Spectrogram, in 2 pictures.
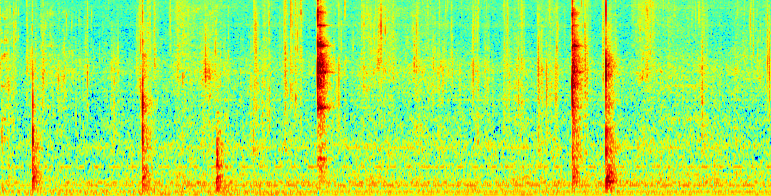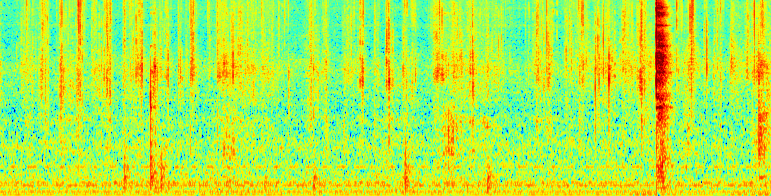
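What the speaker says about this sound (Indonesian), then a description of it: "sekarang kita tuang ke adonan tapioka kita aduk sampai campur rata" Spoon clinking and scraping in a bowl while a mixture is stirred into tapioca batter for fried tofu snacks, with sparse, irregular taps over a steady low background hum, no talking.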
